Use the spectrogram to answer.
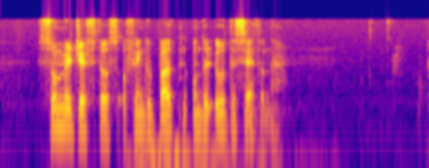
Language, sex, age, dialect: Faroese, male, 15-35, Norðurstreymoy/Eysturoy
